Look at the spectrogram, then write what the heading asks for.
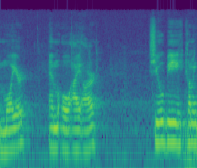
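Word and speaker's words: Moir: Her first name is spelled S-Y-L-V-I-A, last name Moyer, M-O-I-R.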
